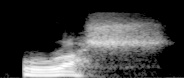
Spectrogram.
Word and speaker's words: rush: Chữ này là rush. Nó lại đi. Rush. Right. Môi, cái môi cho cái hơi ra, đừng có khép môi lại.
